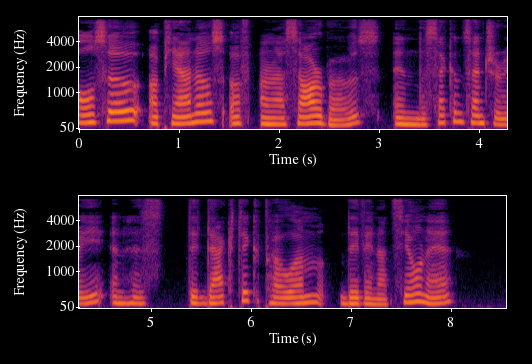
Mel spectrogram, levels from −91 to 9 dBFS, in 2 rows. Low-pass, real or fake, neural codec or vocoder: 7.2 kHz; real; none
